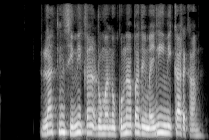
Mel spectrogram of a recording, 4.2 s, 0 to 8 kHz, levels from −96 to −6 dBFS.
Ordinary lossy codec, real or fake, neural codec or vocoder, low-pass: MP3, 48 kbps; fake; codec, 24 kHz, 1.2 kbps, DualCodec; 7.2 kHz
